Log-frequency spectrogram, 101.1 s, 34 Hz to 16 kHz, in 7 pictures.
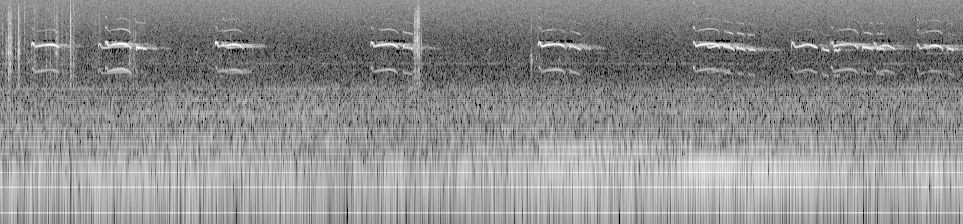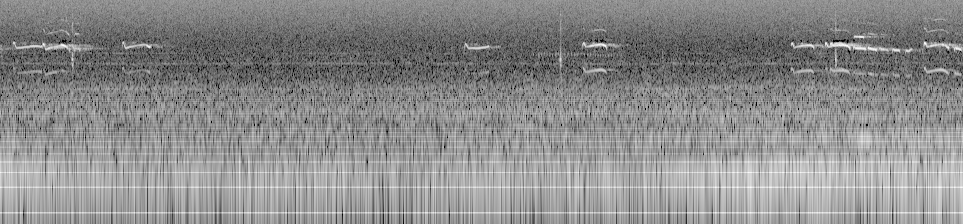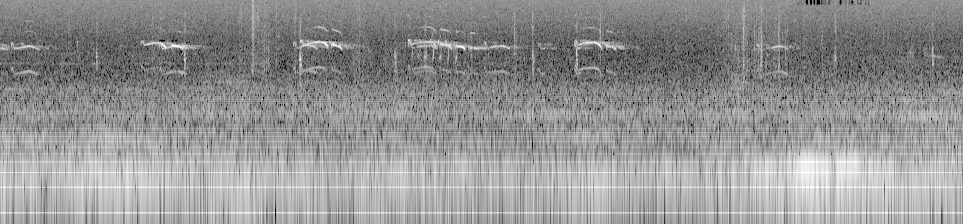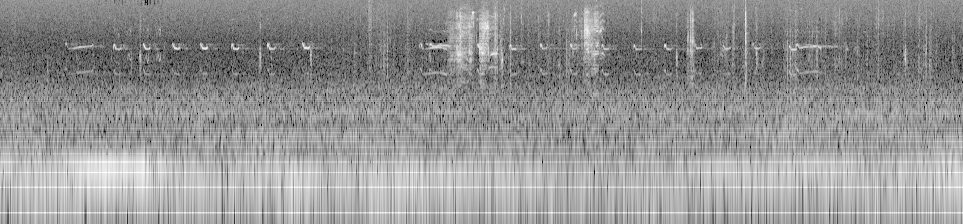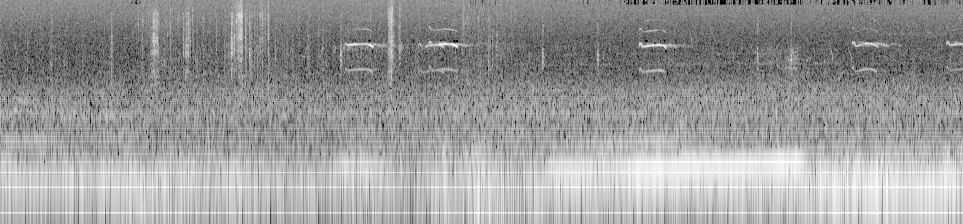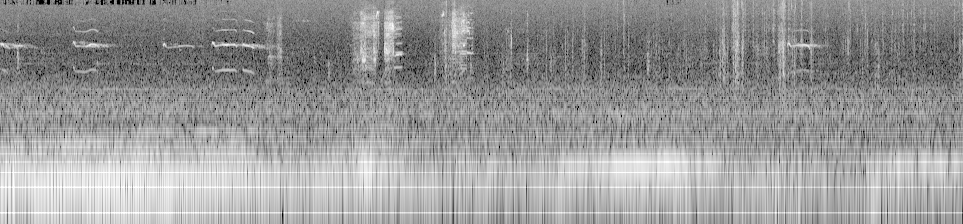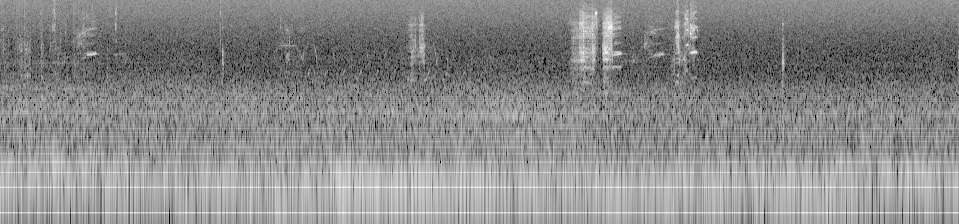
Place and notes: McCausland Ave, St. Louis, Missouri, USA - Old Route 66
On bank of River Des Peres Channel near Old Route 66
Missouri, United States, 16 April, 14:10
